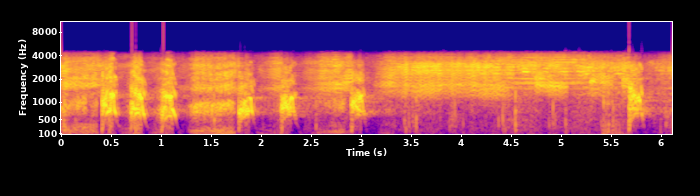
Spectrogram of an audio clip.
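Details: Welsh Corgi, frightened by a cicada, barking indoors: sharp repeated barks about twice a second for three seconds, then a steady high buzzing of the cicada with a single later bark.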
